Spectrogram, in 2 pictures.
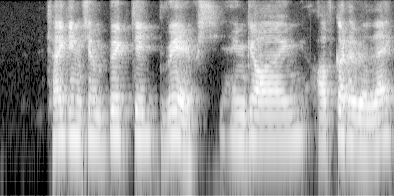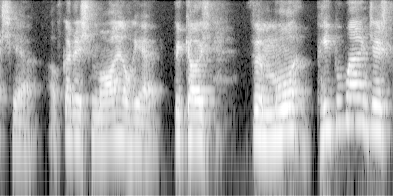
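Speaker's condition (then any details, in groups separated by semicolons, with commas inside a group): Cerebral palsy; affects speech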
